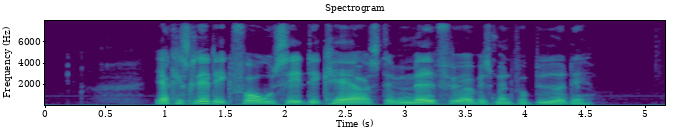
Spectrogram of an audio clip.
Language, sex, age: Danish, female, 57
